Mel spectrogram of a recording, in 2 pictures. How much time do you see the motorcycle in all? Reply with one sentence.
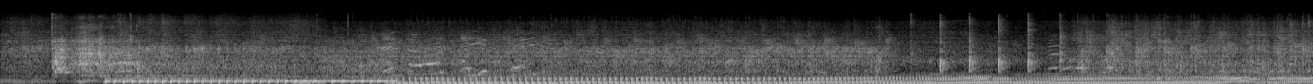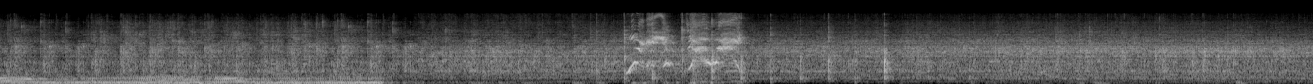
You can hear the motorcycle for 17 seconds altogether.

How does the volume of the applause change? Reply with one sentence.
The volume of the applause goes up.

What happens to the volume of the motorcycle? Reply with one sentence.
The volume of the motorcycle goes down.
